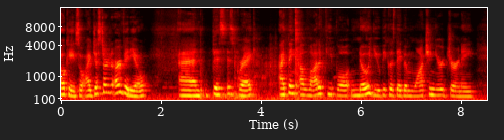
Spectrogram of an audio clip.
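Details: Adult woman speaking; typical speech.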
